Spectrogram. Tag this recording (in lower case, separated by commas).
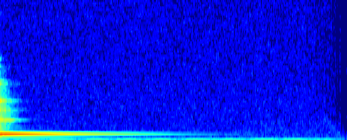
xylophone, musical instrument, mallet percussion, music, percussion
